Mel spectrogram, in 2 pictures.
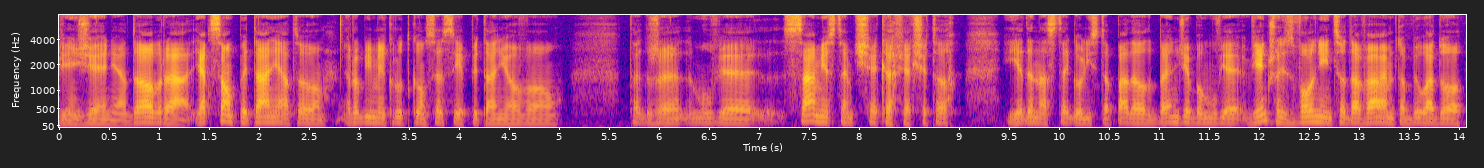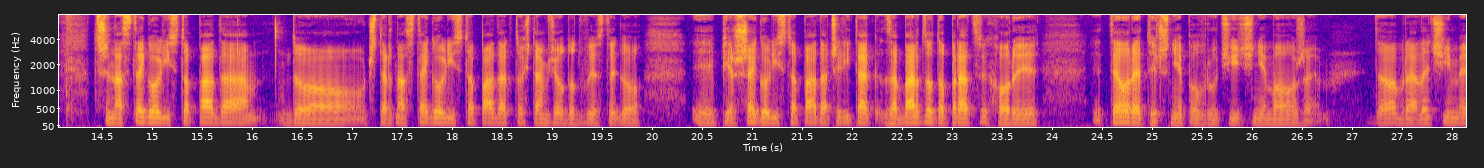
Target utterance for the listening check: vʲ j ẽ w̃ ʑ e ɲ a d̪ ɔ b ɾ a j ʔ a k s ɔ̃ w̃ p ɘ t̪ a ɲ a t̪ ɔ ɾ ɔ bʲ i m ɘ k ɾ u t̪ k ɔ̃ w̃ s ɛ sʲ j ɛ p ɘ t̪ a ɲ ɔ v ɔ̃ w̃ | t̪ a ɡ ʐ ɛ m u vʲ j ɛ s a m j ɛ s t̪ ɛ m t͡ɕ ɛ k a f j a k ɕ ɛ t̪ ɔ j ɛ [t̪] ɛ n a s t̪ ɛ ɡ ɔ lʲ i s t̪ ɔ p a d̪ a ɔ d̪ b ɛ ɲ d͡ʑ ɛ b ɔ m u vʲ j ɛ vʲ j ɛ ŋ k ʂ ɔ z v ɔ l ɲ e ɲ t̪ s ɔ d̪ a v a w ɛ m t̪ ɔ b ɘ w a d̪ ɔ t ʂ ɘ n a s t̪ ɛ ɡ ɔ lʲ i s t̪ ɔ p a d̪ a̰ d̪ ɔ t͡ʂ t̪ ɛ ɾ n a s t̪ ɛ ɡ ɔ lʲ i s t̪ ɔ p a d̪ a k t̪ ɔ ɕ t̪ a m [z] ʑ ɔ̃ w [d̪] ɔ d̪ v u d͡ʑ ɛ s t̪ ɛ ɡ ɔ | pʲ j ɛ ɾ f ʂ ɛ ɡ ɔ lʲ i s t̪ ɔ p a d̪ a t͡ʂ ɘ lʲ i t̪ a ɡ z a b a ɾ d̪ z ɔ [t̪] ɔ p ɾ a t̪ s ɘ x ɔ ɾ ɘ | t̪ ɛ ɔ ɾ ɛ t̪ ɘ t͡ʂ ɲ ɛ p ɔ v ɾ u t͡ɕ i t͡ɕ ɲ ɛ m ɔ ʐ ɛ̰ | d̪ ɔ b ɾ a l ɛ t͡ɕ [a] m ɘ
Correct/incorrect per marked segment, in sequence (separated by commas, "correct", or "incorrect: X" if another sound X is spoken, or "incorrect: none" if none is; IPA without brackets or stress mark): incorrect: d̪, incorrect: v, correct, incorrect: d̪, incorrect: i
